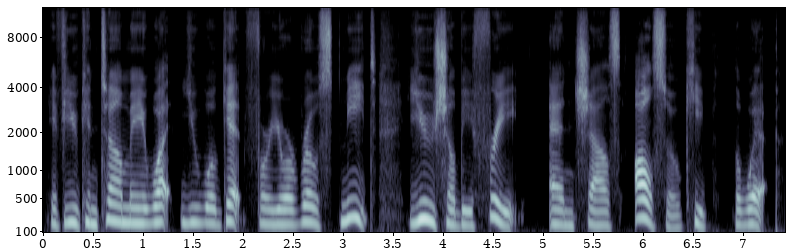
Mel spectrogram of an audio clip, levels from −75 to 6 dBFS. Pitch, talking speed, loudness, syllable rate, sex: 175 Hz, 185 wpm, -19 LUFS, 3.8 syllables/s, female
